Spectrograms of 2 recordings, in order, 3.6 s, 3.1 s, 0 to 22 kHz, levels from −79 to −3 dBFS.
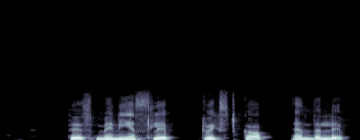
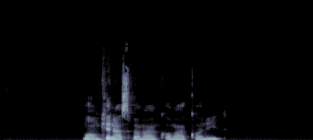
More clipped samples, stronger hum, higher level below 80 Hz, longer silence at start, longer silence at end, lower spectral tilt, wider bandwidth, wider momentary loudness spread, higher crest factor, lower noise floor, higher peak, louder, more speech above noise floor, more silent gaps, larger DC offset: neither; neither; first, -56 dBFS vs -64 dBFS; second, 0.7 s vs 0.85 s; second, 0.2 s vs 0.95 s; first, -8.5 dB/octave vs -4.5 dB/octave; second, 7.4 kHz vs 14.5 kHz; second, 5 LU vs 9 LU; second, 16 dB vs 22 dB; about the same, -72 dBFS vs -72 dBFS; first, -2 dBFS vs -10 dBFS; first, -17 LUFS vs -30 LUFS; first, 57 dB vs 43 dB; neither; neither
